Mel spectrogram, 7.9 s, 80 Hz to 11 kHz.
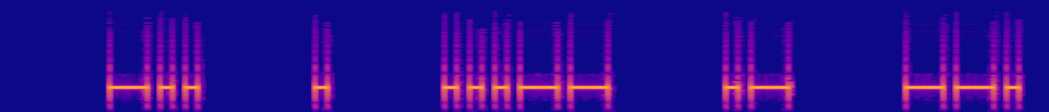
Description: Morse code, heard as a keyed tone, about 13 wpm, spaced as for 7 wpm, 800 Hz. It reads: DE3AG
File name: LEZIONI / 7 GF9Z / 7 G ws 12wpm 3140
